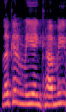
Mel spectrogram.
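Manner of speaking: usual speaking voice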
